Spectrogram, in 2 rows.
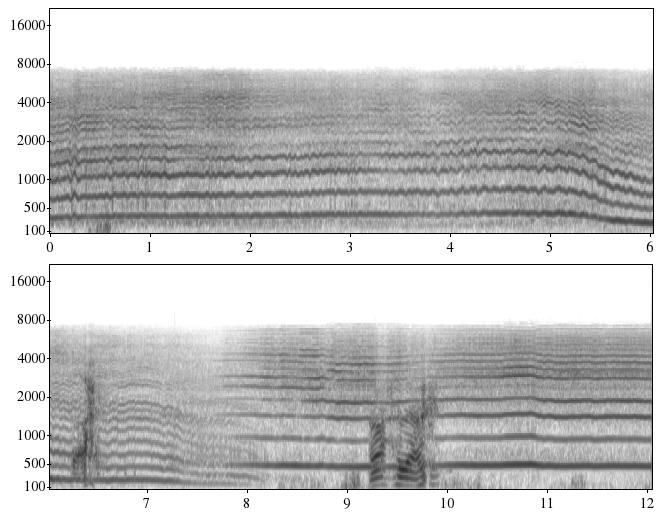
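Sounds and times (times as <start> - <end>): small two-stroke engine buzzing: 0.0 - 12.0.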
